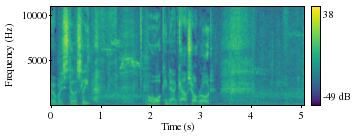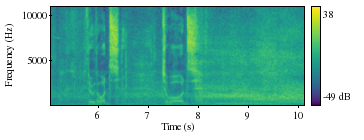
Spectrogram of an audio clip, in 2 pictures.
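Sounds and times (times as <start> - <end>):
speech: 0.0 - 3.8, 5.8 - 9.5
loud road traffic roar: 0.0 - 10.1
car rushing by on a road: 6.6 - 10.1.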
